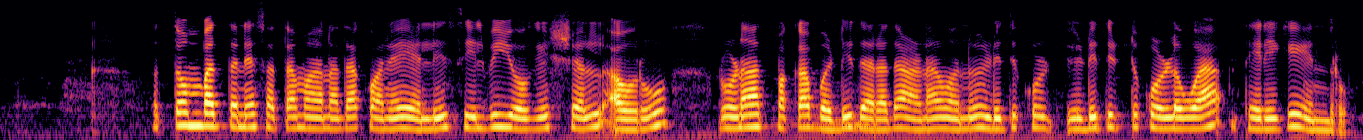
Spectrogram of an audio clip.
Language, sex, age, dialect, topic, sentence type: Kannada, male, 18-24, Mysore Kannada, banking, statement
